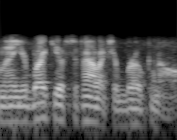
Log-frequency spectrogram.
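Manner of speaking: plain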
